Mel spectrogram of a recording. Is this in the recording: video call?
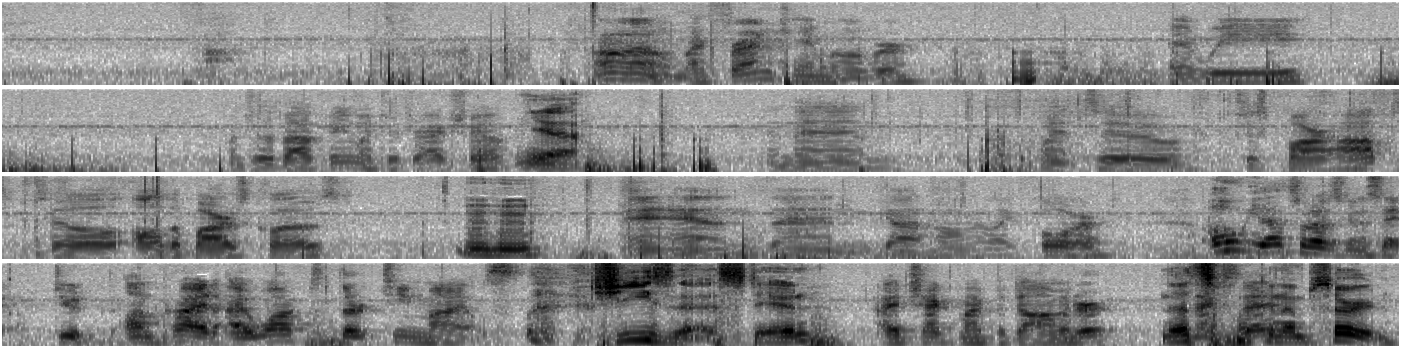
no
